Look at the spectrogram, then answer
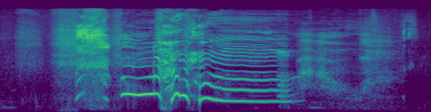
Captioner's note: sobs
